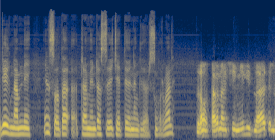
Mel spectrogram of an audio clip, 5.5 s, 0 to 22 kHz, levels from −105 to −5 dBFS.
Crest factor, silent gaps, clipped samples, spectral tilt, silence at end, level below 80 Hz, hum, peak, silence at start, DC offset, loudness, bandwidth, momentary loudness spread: 20 dB; none; under 0.1%; -5 dB/octave; 0 s; -74 dBFS; none; -4 dBFS; 0 s; under 0.1%; -23 LUFS; 16 kHz; 10 LU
